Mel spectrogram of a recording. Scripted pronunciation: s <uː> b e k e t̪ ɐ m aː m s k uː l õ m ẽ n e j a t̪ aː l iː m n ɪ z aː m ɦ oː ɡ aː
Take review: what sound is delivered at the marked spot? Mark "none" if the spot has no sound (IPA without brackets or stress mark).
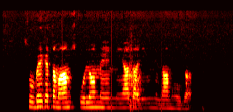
uː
